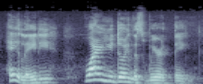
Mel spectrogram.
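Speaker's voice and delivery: calling out. Retold or imitated. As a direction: call out to her with nosy surprise. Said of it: "Abby's like".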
